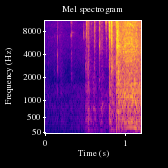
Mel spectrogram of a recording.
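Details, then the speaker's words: Fiat Doblo van that broke down on the M25: starter spins the engine fast and light with no compression beats at all. The timing chain has snapped and the cams are not turning. The engine is judged beyond economical repair. "If it was the timing chain that's just gone bang, would it literally just snap? I don't know. No, just spin her over, please. It's probably It doesn't sound right anyway."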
